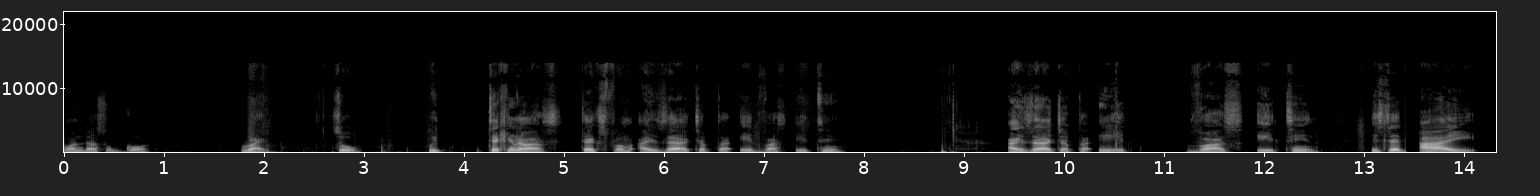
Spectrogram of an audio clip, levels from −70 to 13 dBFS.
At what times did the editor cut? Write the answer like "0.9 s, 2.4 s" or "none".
13.4 s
